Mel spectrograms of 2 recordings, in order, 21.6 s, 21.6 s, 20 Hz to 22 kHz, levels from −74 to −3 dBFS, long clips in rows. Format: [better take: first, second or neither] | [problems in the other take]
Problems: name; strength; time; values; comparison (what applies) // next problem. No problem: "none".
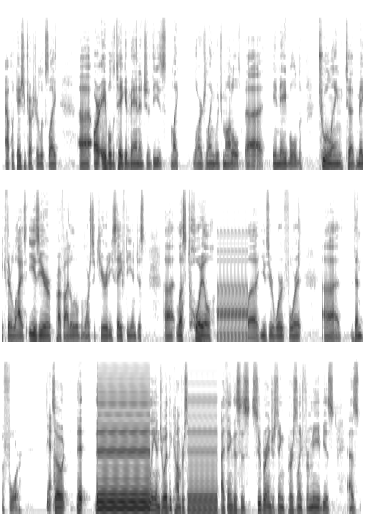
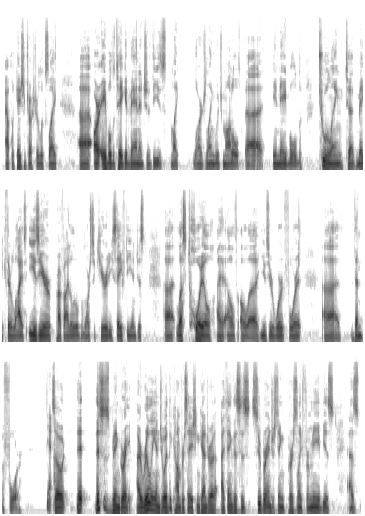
second | audio freezing; at 12 s for 0.5 s, at 16 s for 1 s and at 18 s for 0.5 s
